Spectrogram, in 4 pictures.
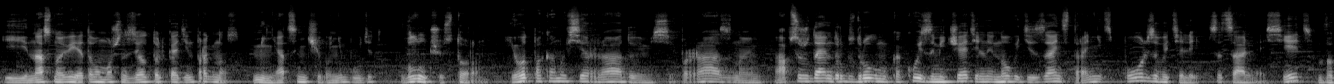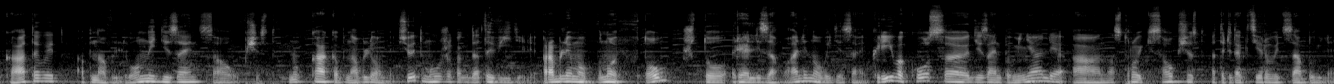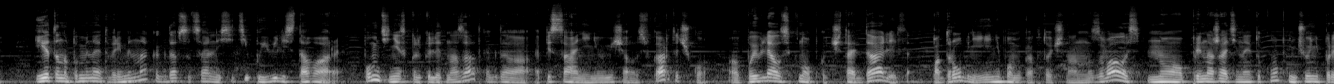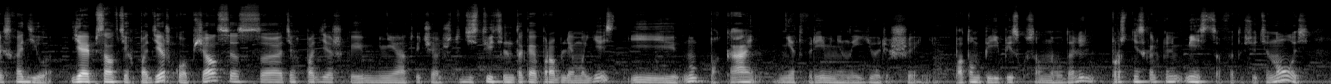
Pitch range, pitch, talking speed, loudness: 100-125 Hz, 115 Hz, 160 wpm, -24 LUFS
